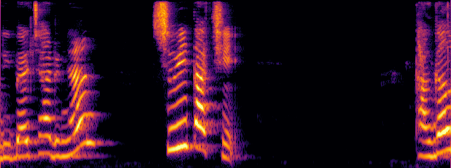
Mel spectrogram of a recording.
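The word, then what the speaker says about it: ついたち: Nah, cara pengucapannya seperti ini ya, minasang. Tanggal 1 dibaca dengan suitachi.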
